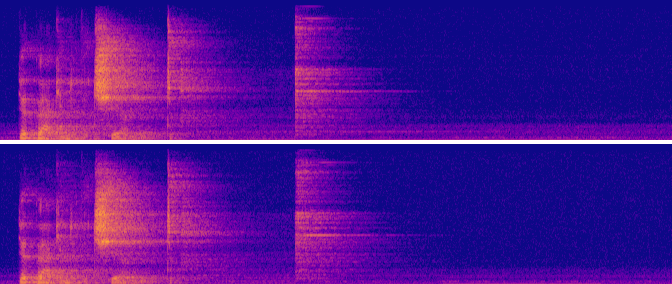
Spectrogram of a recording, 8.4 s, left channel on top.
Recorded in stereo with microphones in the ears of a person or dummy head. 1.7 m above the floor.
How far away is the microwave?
About 1.9 m.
